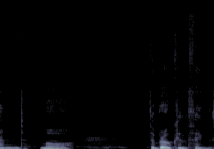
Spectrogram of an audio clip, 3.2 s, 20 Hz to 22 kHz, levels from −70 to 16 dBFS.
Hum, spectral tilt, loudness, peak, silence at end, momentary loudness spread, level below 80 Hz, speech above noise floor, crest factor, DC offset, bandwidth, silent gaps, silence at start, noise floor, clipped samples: none; -9 dB/octave; -25 LUFS; -2 dBFS; 0 s; 12 LU; -44 dBFS; 41 dB; 22 dB; under 0.1%; 15.5 kHz; none; 0 s; -64 dBFS; under 0.1%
